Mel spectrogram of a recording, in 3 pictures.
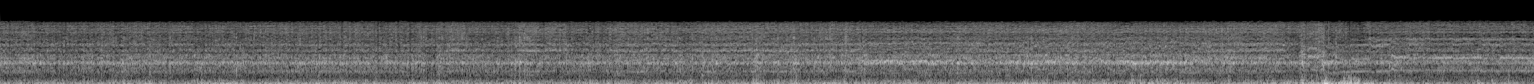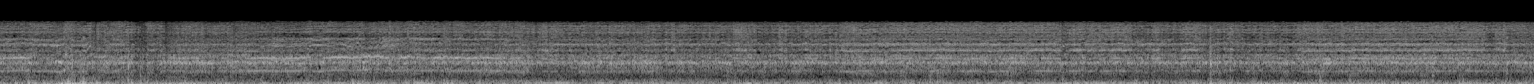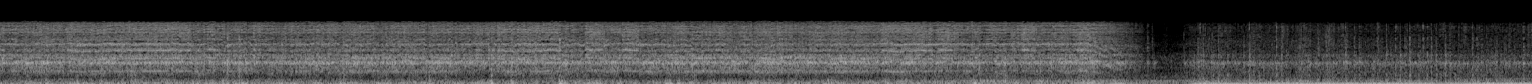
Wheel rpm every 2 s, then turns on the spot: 170, 170, 160, 160, 160, 160, 160, 160, 170, 160, 160, 170, 170, 170, 160, 170, 170, 170, 160, 160, 140, 30, 30.
42-46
